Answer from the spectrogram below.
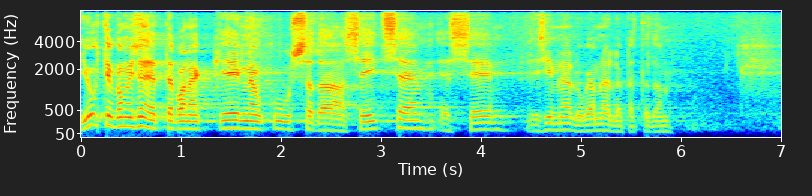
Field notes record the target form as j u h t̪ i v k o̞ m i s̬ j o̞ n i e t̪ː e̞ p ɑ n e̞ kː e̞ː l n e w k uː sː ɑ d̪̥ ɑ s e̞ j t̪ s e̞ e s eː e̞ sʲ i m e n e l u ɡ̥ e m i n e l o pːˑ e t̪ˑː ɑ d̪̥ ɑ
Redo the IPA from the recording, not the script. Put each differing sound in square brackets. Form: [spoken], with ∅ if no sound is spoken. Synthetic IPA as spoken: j u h t̪ i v k o̞ m i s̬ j o̞ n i e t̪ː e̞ p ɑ n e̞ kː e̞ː l n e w k uː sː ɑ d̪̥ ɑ s e̞ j t̪ s e̞ e s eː e̞ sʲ i m e n e l u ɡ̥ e m i n e l [ɤ] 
